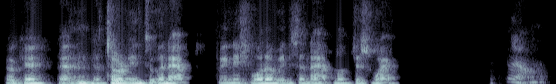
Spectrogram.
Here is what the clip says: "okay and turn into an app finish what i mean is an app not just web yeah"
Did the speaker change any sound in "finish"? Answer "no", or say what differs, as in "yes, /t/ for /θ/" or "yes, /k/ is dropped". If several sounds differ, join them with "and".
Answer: no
